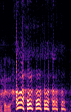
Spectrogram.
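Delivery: gargalhada aguda e lenta, de deboche; risada zombeteira. Retold or imitated. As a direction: rir alto e devagar zombando. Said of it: "E risada". (risada debochada da voz na cabeça)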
